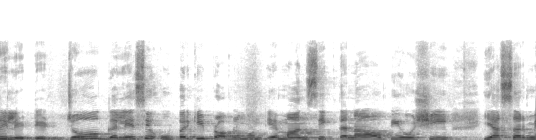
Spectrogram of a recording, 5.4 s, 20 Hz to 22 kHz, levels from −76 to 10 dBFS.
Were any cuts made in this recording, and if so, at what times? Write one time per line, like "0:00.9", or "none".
none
